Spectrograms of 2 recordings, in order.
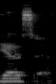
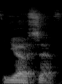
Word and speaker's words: Joseph: I think it's pronounced Yosef. Yosef, great.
